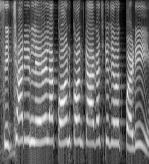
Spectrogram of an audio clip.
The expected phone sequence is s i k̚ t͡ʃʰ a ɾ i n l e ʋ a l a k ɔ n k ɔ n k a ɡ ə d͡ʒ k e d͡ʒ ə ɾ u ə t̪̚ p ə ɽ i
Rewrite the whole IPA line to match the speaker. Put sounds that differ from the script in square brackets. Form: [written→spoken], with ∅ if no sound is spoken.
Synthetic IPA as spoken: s i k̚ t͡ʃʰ a ɾ i n l e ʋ [a→e] l a k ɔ n k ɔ n k a ɡ ə d͡ʒ k e d͡ʒ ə ɾ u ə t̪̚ p ə ɽ i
